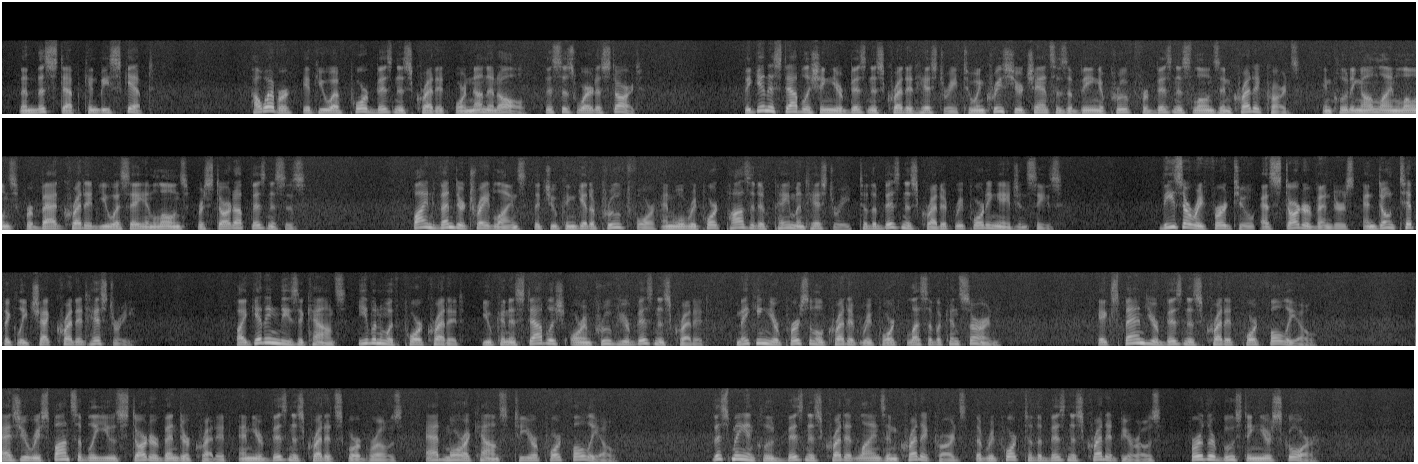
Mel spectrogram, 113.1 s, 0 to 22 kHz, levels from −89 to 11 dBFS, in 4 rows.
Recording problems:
wrong speed and pitch; too slow and too low; 0.5 times normal speed
high frequencies cut off; noticeable; nothing above 5.5 kHz
hiss; faint; throughout; 20 dB below the speech

